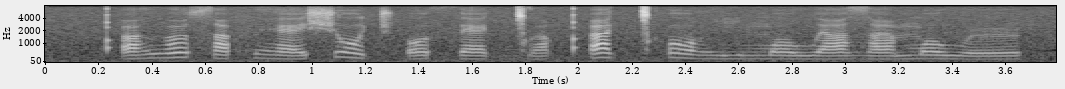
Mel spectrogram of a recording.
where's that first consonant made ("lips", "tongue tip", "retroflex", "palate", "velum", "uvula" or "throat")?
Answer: uvula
